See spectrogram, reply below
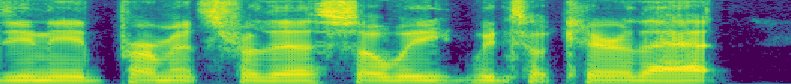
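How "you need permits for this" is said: plain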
